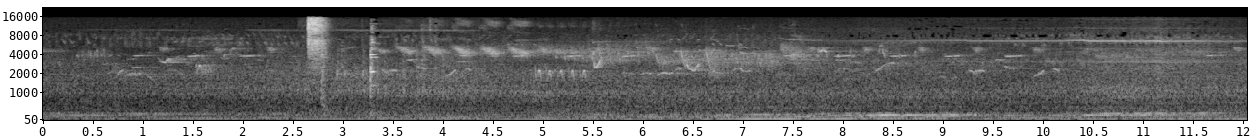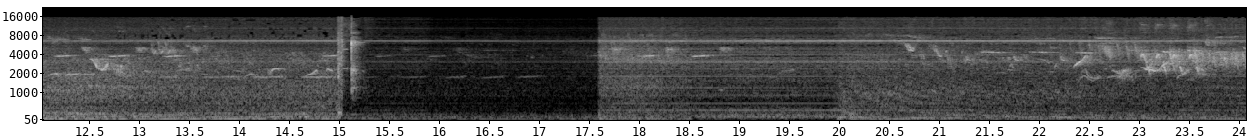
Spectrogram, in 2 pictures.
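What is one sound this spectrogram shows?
A long freight train rumbles over rails.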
